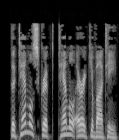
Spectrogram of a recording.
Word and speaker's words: தமிழ் அரிச்சுவடி: The Tamil script, Tamil Arakivati, Tamil Arakivati, T. M. it, U. I.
